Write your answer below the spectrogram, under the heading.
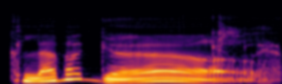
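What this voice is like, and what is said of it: Impression of a film character. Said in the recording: “This is my impression.”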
